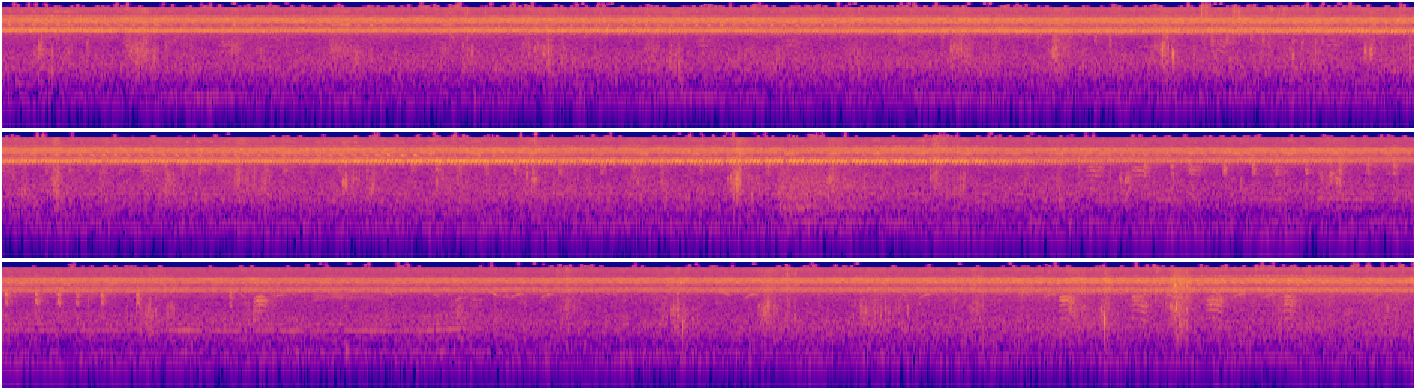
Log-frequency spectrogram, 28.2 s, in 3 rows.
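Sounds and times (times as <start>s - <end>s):
grasshoppers shimmering: 0.0s - 28.2s
footsteps on gravel: 0.2s - 17.1s, 22.5s - 28.2s.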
